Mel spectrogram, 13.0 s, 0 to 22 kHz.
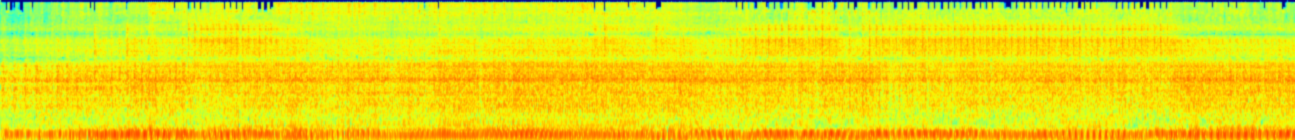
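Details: Honda Highness CB350, noise appearing after first service, recorded at dealer: at idle a harsh, rapid clatter over the low engine thump; engine/cylinder seizure later named, dealer opened engine, cause not confirmed here.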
